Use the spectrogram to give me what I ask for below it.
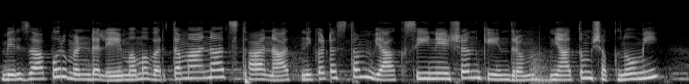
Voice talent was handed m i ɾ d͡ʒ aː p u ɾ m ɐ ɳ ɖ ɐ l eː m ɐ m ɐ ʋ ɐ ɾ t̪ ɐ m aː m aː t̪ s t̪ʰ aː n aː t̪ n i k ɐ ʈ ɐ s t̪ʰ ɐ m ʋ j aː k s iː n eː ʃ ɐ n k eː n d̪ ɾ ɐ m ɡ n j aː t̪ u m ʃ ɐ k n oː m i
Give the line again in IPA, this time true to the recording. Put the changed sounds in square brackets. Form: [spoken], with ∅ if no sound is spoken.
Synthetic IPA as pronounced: m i ɾ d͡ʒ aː p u ɾ m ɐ ɳ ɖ ɐ l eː m ɐ m ɐ ʋ ɐ ɾ t̪ ɐ m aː [n] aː t̪ s t̪ʰ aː n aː t̪ n i k ɐ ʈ ɐ s t̪ʰ ɐ m ʋ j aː k s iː n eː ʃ ɐ n k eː n d̪ ɾ ɐ m ɡ n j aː t̪ u m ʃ ɐ k n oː m i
